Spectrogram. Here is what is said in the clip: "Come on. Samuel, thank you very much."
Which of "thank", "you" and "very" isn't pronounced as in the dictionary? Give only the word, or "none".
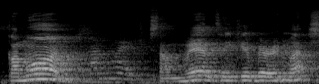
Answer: thank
